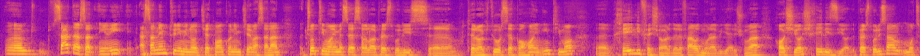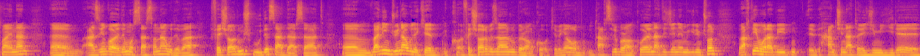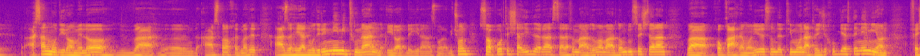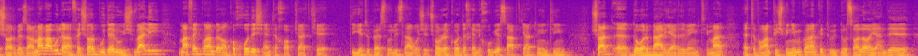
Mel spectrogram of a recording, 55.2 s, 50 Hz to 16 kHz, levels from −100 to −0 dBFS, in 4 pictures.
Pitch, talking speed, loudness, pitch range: 120 Hz, 160 wpm, -20 LUFS, 105-135 Hz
